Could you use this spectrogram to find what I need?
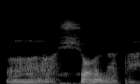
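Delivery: low, soft, breathed-out "시원하다" falling away; quiet, low relieved murmur with a falling end; hushed sigh of relief. Retold or imitated. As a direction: sigh "아, 시원하다" softly, like relief under the blows. Pastor beaten, quoted sighing relief.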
